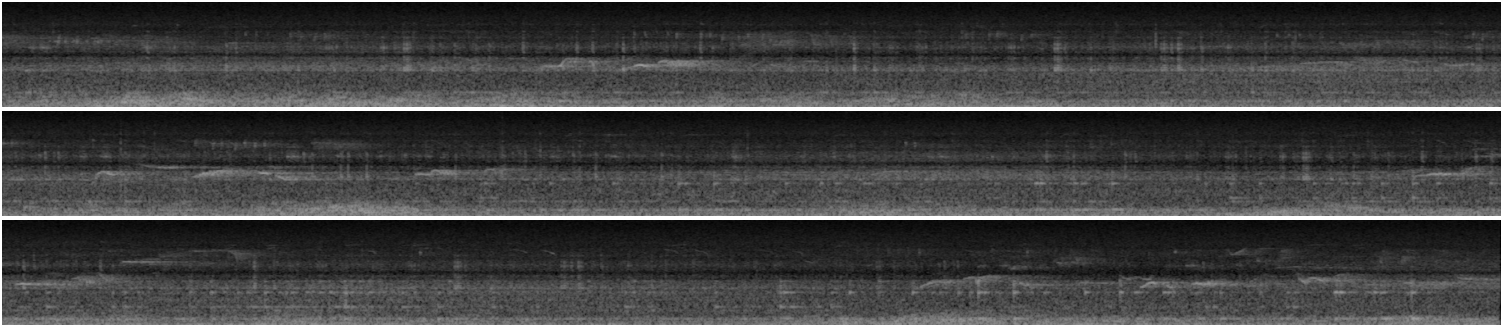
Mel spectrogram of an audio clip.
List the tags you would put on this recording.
Soundscapes > Nature
sound-installation data-to-sound modified-soundscape soundscape weather-data natural-soundscape artistic-intervention raspberry-pi nature alice-holt-forest field-recording phenological-recording Dendrophone

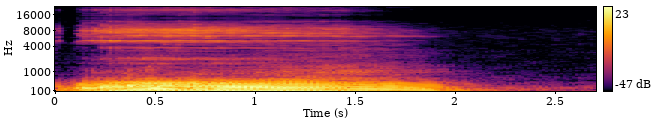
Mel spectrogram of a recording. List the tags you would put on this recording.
Sound effects > Experimental
Alien Animal boss Creature Deep demon devil Echo evil Fantasy Frightening fx gamedesign Groan Growl gutteral Monster Monstrous Ominous Otherworldly Reverberating scary sfx Snarl Snarling Sound Sounddesign visceral Vocal Vox

